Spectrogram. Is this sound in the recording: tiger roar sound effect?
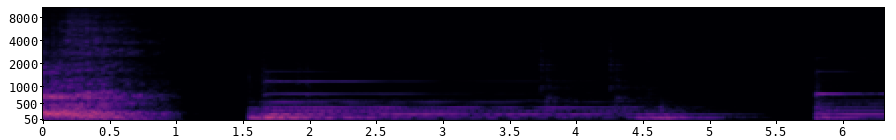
yes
